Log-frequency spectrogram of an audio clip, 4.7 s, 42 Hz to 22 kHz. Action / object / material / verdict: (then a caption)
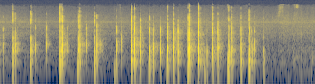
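tap / plastic lotion bottle / plastic / none. Long red-painted nails tap and scratch a hollow white plastic Nivea lotion bottle in a fast, uneven run of about 25 quick, dry clicks with a hollow midrange tone. Each click dies away almost at once, and the tapping stops briefly near the end before one last tap.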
